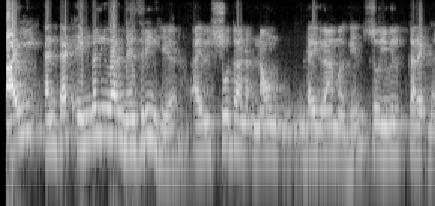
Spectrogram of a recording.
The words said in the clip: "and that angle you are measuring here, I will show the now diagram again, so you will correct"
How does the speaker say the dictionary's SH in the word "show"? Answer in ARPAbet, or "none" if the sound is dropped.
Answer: SH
